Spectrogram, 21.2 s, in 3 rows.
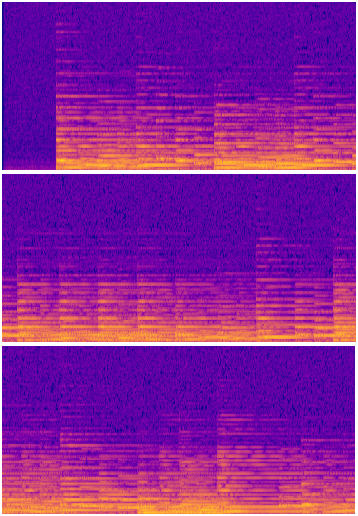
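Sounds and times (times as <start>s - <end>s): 
pop piano: 1.1s - 21.2s.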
